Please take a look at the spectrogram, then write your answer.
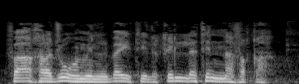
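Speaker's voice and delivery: plain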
